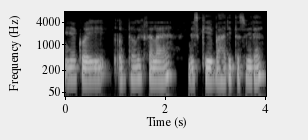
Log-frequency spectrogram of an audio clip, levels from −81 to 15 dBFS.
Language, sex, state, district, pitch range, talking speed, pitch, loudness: Hindi, male, Jharkhand, Jamtara, 115-125 Hz, 135 wpm, 120 Hz, -23 LUFS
